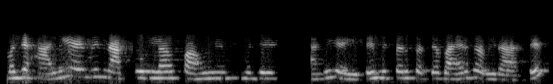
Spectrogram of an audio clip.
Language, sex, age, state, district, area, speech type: Marathi, female, 30-45, Maharashtra, Nagpur, urban, conversation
